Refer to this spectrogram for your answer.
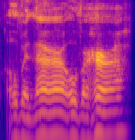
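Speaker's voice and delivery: St. Louis "thurr" and "hurr" vowels; St. Louis accent. Shown as a demonstration. Host imitating places he has visited, St. Louis accent. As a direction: lean on the r, St. Louis style. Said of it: "those accents are very distinct".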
